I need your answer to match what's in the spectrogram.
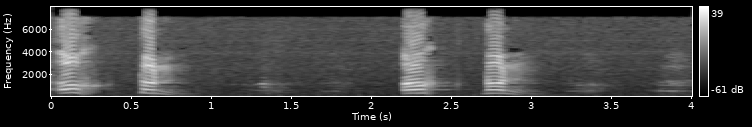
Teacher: ujung lidah ketemu pangkal gigi atas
